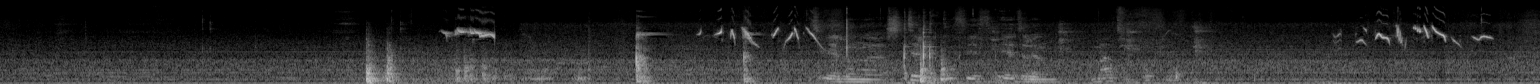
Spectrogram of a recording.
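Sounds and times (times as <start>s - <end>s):
steady hiss: 2.6s - 15.3s
skylark singing in high twittering bursts: 4.4s - 5.0s, 6.2s - 9.0s, 11.6s - 15.1s.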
